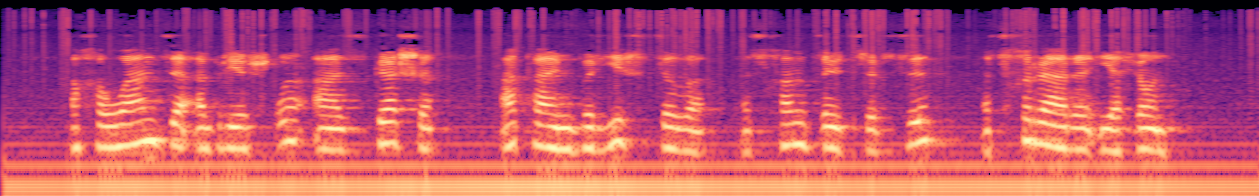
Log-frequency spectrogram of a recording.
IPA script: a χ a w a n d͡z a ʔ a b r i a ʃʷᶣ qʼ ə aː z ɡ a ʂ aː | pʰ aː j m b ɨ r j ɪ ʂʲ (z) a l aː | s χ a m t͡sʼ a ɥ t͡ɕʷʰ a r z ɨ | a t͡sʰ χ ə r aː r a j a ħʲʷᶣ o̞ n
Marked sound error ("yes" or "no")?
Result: yes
